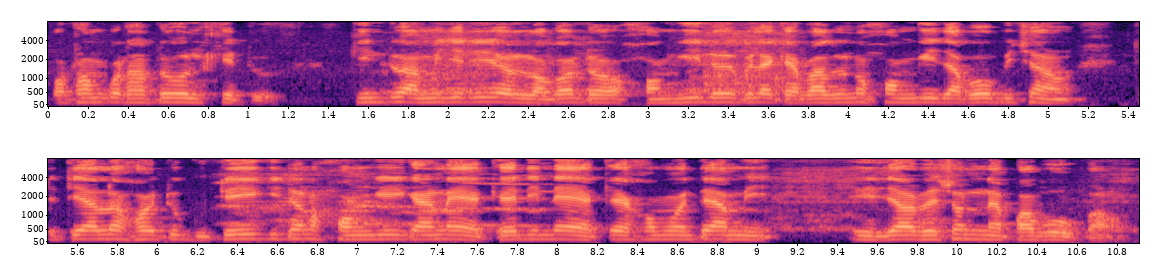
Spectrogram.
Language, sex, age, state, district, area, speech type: Assamese, male, 45-60, Assam, Golaghat, urban, spontaneous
